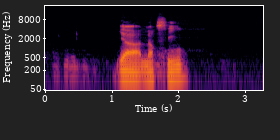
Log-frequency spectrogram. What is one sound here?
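A young man answers close to a microphone.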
